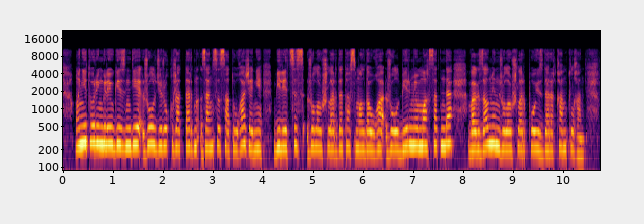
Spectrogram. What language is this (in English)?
Kazakh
